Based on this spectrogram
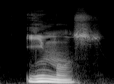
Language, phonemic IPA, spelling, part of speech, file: French, /i(m).mɑ̃s/, immense, adjective, Fr-immense.ogg
- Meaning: immense, huge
